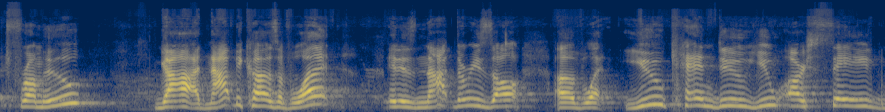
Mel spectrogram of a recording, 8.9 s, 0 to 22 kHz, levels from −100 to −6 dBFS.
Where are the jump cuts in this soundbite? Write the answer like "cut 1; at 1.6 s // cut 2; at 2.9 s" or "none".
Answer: cut 1; at 3.8 s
